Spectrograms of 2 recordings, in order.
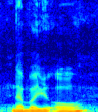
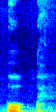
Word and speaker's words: を: the hiragana um yeah although it is wo in speech you should pronounce this as o as o as in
